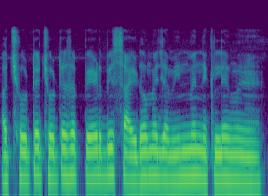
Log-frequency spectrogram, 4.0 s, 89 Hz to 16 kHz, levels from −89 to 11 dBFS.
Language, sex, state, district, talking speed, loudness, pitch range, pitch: Hindi, male, Uttar Pradesh, Lucknow, 195 wpm, -14 LUFS, 135-145 Hz, 140 Hz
